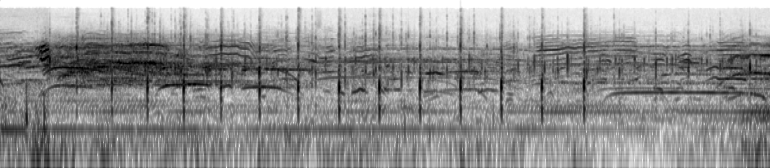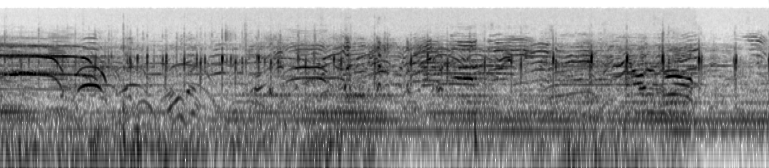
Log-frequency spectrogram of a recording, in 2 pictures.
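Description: Sideline spectators at a youth soccer match cheering and yelling over a goal, many high voices shouting at once with scattered claps. A steady low hum runs underneath for the first half and returns near the end.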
